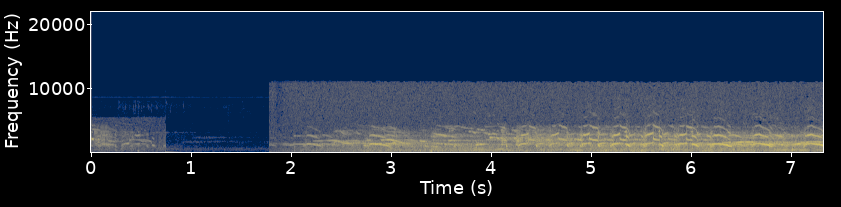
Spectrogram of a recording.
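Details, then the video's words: Many birds in nature call together after a pause: rapid, repeated down-slurred honking notes, several each second, overlapping in a busy, continuous flock chorus. "Suara kicau burung di alam"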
